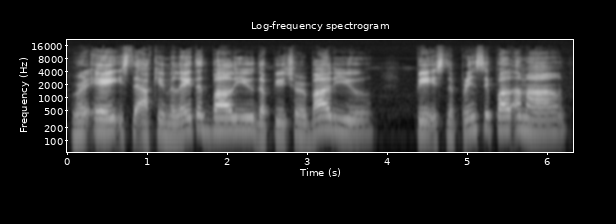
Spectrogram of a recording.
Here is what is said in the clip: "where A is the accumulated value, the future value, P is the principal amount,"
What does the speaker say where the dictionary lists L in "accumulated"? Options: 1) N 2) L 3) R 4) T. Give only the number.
2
